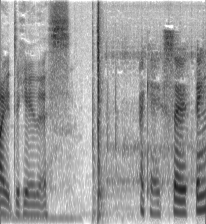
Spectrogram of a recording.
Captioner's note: tape recorder clicks on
